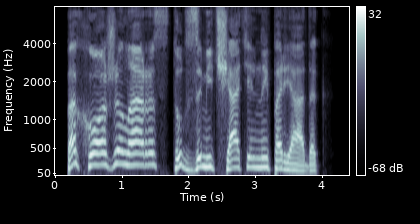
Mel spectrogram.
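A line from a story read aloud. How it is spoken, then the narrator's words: Loud, for whole room. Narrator (Russian): Громко, чтобы слышала вся кухня, произнесла Амерлин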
